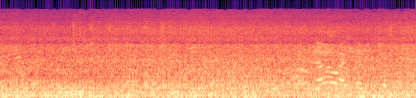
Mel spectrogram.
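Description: Shallow waves wash and splash around feet in the surf.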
